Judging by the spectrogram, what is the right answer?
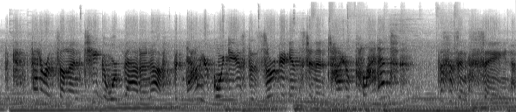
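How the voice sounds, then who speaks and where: High-voiced, fiery lieutenant. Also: female voice, big pitch swings, a little fast, poor audio. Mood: outraged. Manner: urgent, forceful. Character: fiery, outspoken young female military lieutenant. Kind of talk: dramatic video game voice acting. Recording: music behind the voice.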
